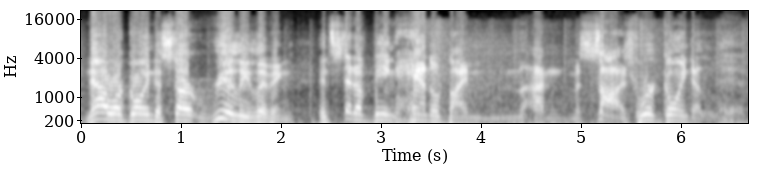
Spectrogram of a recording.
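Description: Exasperated dad in old-time radio drama. Emphatic, animated, higher register, faint music underneath. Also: male voice, a little slow, gravelly, exaggerated voice. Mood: stern. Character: stern, exasperated father of two, increasingly frantic.

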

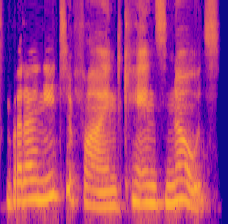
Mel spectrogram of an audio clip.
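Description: A woman's voice: fairly high pitch, takes it slowly, a bit bright. A woman player roleplaying a dramatic scene in character during a tabletop game.

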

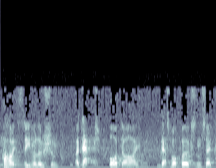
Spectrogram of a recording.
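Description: An actor playing a boastful, exasperated son who deals in rag and bone, emphatic and cajoling, with a working-class London accent in a British sitcom. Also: male voice, a little high, a little slow, a little mellow. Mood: cold, resolute. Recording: muffled, reverberant, hissy vintage sitcom recording.

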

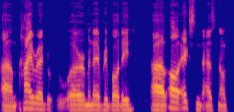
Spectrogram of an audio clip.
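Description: A man's voice: medium pitch, a little fast, a bit bright, smooth, no echo. A man with a mid-range voice co-hosting a gaming podcast. He fills his talk with ums and uhs and laughs often. The recording is dry and close. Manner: lots of um and uh, laughs easily. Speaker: podcast co-host. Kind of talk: casual chat.

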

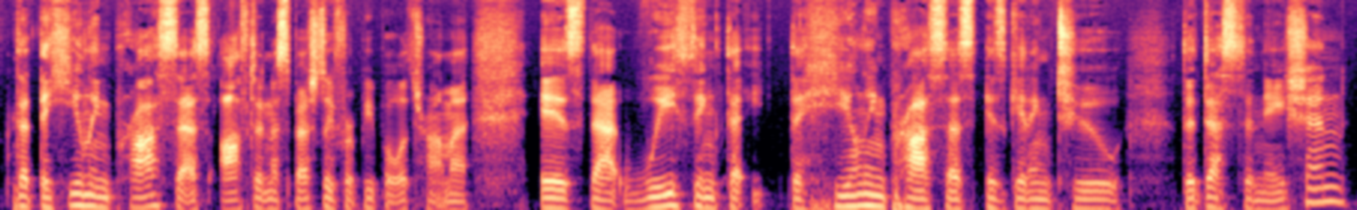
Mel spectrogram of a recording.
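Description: A man's voice: lowish voice, a bit bright, dry recording, studio quality. A man in his late thirties talking candidly on a podcast, speaking emphatically, with repetition and casual swearing. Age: late 30s. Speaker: podcast host. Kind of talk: candid personal conversation.

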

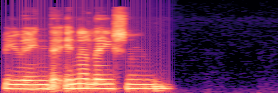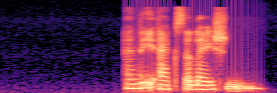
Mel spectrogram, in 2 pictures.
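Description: A woman leading a guided meditation as a coach, giving calm, soothing instructions with long pauses. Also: lowish voice, gravelly, no room sound, clean studio sound.

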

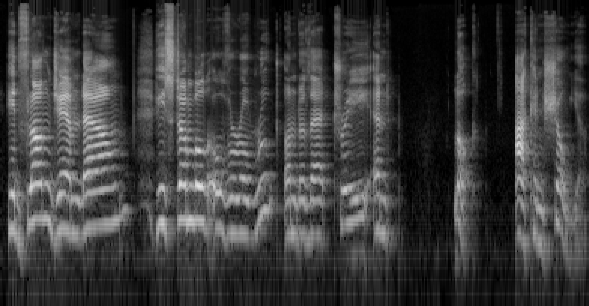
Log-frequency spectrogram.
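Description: A blunt, insistent small-town sheriff, as a woman reader puts him on, stubborn and drawling. He speaks louder and slower than the narration around him, with plain country phrasing. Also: fairly high pitch, voice pushed up. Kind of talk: audiobook dialogue reading.

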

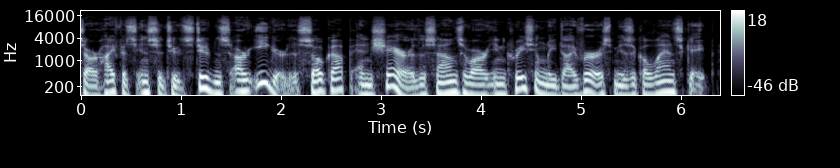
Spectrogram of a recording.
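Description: A man hosting a classical music radio program, reading scripted narration in a smooth announcer delivery. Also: medium pitch, no room sound, studio quality. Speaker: radio host.

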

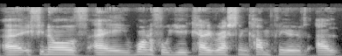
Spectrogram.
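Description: Polite singer, measured answers. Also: male voice, a little high, completely flat delivery, darkish tone. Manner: measured, polite, some hesitations. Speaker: band lead singer, guest. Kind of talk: casual interview answers.

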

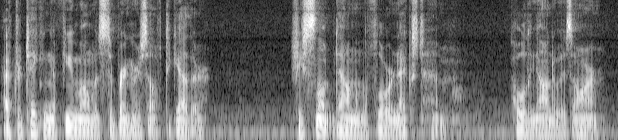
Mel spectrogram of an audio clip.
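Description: A man reading scripted dramatic narration for a radio play, with a gravelly, husky voice. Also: extremely low pitch, fairly quick.

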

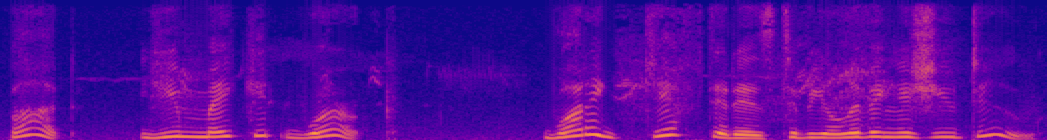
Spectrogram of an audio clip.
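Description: Chirpy, officious female agent, lively swooping pitch. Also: unhurried. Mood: bright, officious. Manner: over-polite, saleswoman-like cheer. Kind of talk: audio play acting.

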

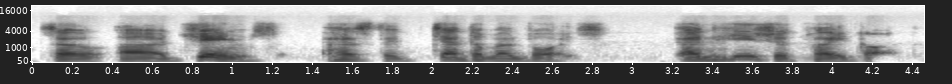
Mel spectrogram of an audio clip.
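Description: A man co-hosting a casual chat in a halting manner, often repeating his phrases. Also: fairly low pitch, warm tone, no room sound. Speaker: podcast host, voice performer. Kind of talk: casual behind-the-scenes chat. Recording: slightly dull, lo-fi sound.

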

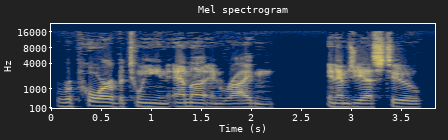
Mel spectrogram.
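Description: A man co-hosts a casual podcast and explains things eagerly. His voice sits mid-pitch and sounds bright. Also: flat delivery, unhurried. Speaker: podcast co-host. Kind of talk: casual chat.

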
